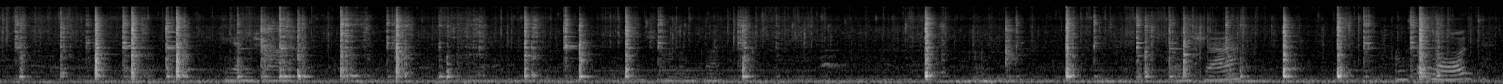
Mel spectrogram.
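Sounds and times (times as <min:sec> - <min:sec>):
utensil scraping a pot: 0:00.0 - 0:08.1
garlic sizzling in oil: 0:00.0 - 0:15.0.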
